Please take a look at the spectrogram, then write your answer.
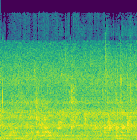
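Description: Water pours from a kitchen tap to mix turmeric, chilli, salt and chicken masala for a chicken, pea and potato curry, a steady close rushing flow lasting throughout with no pauses.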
